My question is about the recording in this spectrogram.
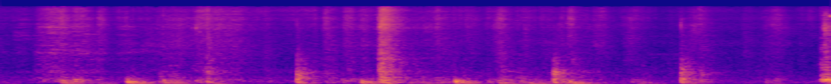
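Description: Irregular thuds and scuffs of feet and a small ball on a bedroom floor during a game of mini basketball, roughly every half second, with a couple of sharper knocks, the last one as a shot goes up at the mini hoop at the very end.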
